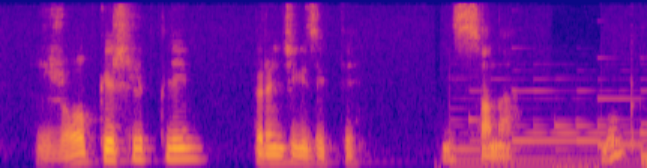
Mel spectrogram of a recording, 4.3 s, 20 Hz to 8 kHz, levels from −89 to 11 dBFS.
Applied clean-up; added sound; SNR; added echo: none; none; none; none.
